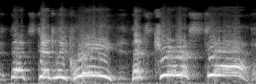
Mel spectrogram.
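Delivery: high, drawn-out mock cry of alarm; shocked shouting. Everyone recognising Deadly Queen, acted shocked shout. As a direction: yell it out like a stunned crowd. Everyone spots the enemy and cries out.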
